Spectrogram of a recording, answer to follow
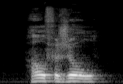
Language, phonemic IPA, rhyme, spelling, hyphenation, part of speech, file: Dutch, /ˌɦɑl.vəˈzoːl/, -oːl, halvezool, hal‧ve‧zool, noun, Nl-halvezool.ogg
- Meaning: a moron, an idiot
